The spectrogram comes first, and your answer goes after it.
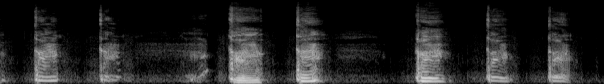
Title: Barking cough 2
